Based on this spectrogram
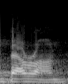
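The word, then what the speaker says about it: bodhrán: James's gate and what exactly is this drum called it's called a baron as Jane said it's spelled Bodh RN if in terms of an H after a consonant in Irish usually changes these are this is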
